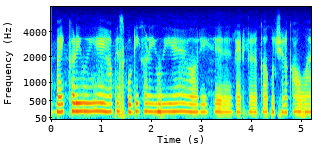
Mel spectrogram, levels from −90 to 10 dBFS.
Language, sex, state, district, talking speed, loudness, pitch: Hindi, female, Haryana, Rohtak, 220 wpm, -17 LUFS, 205 Hz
